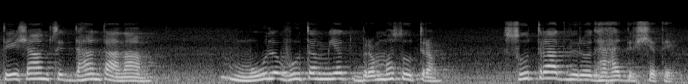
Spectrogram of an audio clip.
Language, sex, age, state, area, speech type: Sanskrit, male, 18-30, Delhi, urban, spontaneous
